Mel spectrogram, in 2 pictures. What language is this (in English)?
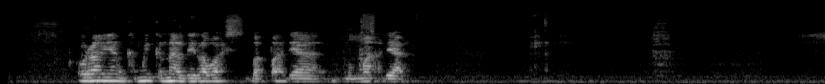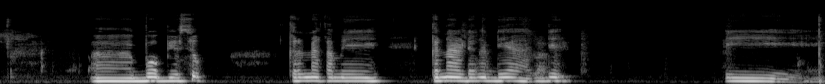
Kelabit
